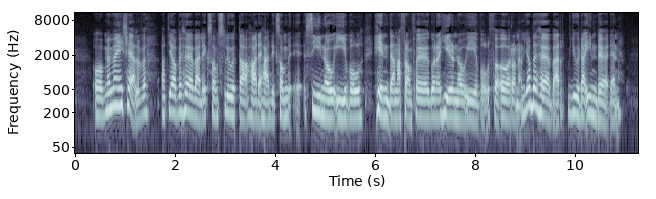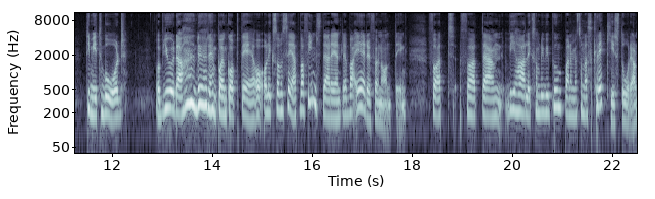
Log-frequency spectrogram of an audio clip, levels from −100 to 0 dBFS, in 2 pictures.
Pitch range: 165-205 Hz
